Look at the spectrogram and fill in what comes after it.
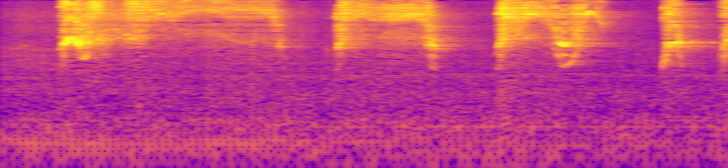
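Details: Baby monkey Santo crying loudly on a tree branch while mother Sara cannot care for him; four harsh, high, noisy screams, each about a second long, with short gaps between them.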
